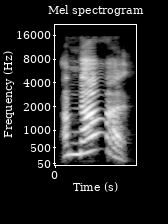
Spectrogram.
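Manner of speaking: ordinary talk, nothing marked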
